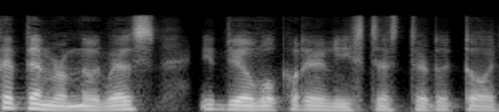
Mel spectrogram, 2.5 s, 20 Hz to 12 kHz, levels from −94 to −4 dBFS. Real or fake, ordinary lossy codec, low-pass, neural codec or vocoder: fake; MP3, 64 kbps; 7.2 kHz; codec, 16 kHz, 0.5 kbps, FreqCodec, larger model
